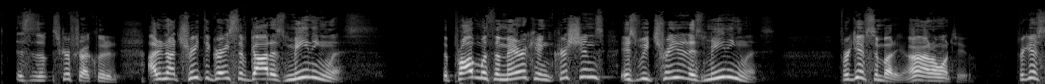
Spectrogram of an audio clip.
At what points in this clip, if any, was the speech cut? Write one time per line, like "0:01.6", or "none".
none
